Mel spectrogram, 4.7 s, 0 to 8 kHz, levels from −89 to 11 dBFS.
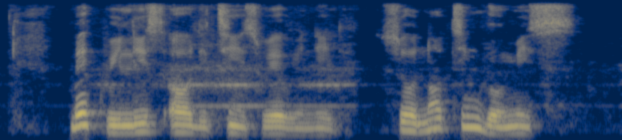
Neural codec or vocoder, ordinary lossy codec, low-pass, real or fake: none; none; 7.2 kHz; real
